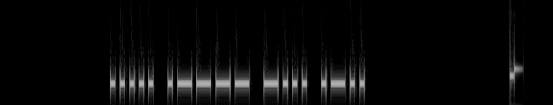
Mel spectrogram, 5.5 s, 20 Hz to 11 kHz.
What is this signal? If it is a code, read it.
Morse code, heard as a keyed tone, about 25 wpm, 700 Hz. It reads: 51BL
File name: practice / 25wpm / Four Letter-Number Combinations - 25wpm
